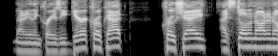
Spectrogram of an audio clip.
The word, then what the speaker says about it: Crochet: I mean, those are 6 really good names, and you pronounce 4 of them right, which is pretty good. Pretty good. It's Crochet and it's Tarek.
